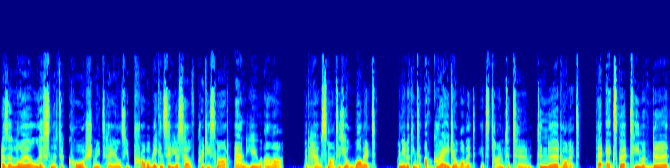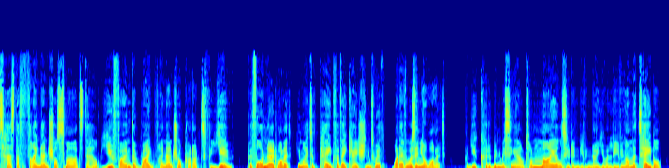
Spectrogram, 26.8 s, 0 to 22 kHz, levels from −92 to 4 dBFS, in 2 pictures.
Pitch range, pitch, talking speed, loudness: 105-155 Hz, 130 Hz, 195 wpm, -25 LUFS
